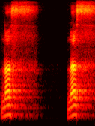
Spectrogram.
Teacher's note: সিন অক্ষর শীষ দিয়ে পড়তে হয়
